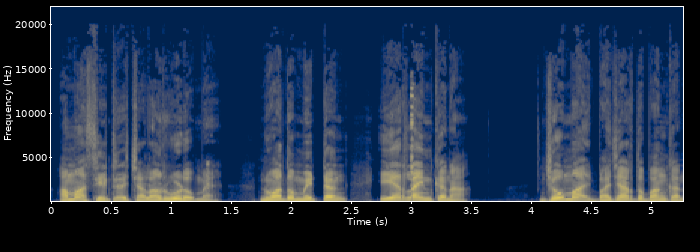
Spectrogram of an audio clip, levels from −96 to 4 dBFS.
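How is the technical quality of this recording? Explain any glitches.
The speech is marred by three brief glitches, each a corrupt frame decoded. At 1.29 to 1.31 s, just before "ᱱᱚᱶᱟ ᱫᱚ", at 2.99 to 3.01 s, and at 4.04 to 4.06 s, damaged bits in roughly two compressed frames were decoded anyway. Misread gains put energy at wrong frequencies, producing a short chirp-like burst. The burst is moderately loud at first, loud near 3 s and faint near 4 s. Unlike a dropped frame, which leaves a gap or smoothed-over fill, this adds spurious sound.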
